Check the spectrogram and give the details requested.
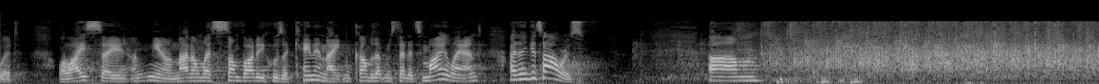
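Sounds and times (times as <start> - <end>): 
speech: 0.0 - 6.0, 7.1 - 8.0
audience clapping: 6.3 - 10.9.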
